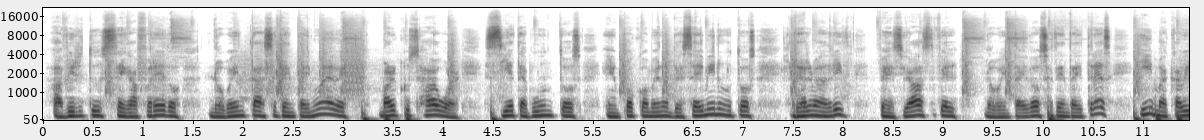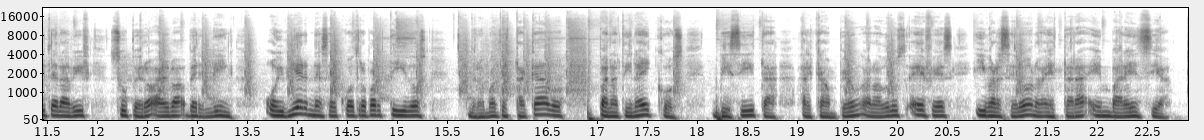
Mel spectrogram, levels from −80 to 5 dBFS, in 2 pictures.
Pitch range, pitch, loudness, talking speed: 145-170 Hz, 160 Hz, -19 LUFS, 125 wpm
